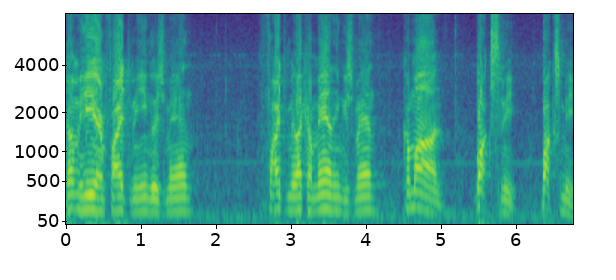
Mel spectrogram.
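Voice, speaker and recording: Here a man talks at a very slow pace with long, frequent pauses. His pitch is fairly high. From Brazil. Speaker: gaming youtuber; gaming streamer. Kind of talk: gameplay commentary. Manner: animated. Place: home room.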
